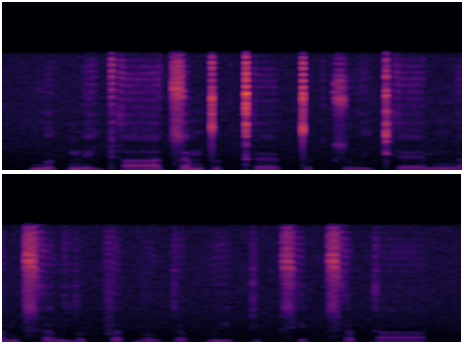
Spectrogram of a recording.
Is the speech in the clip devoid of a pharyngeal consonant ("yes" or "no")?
yes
